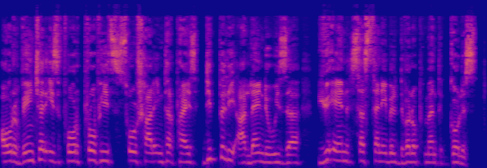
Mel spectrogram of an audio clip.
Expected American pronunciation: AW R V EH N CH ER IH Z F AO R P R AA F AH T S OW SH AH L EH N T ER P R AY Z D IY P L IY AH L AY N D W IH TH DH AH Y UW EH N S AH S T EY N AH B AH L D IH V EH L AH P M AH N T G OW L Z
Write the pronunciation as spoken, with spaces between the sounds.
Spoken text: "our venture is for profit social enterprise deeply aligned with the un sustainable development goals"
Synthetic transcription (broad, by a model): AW R V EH N CH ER IH Z F AO R P R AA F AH T S OW SH AH L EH N T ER P R AY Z D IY P L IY AH L AY N D W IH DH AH Y UW EH N S AH S T EY N AH B AH L D IH V EH L AH P M AH N T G OW L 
